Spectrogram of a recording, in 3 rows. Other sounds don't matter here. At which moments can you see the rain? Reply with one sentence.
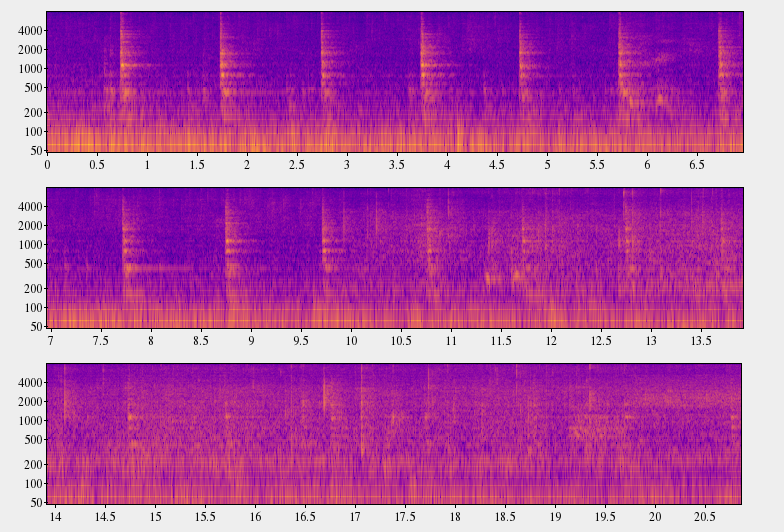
You can hear the rain from 0.0 to 20.8 s.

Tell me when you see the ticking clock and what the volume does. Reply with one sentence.
You can hear the ticking clock from 0.0 to 20.8 s, getting quieter.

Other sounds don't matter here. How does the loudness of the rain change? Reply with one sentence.
The volume of the rain goes up.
